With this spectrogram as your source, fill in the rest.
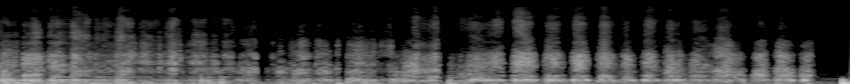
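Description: A black foam windscreen on a microphone is cupped in both hands, then scratched and brushed with the fingertips and short nails. The result is a close, muffled rustling with heavy low-end rumble and little brightness, broken by quick scratching strokes that start and stop sharply.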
